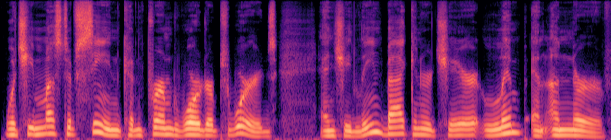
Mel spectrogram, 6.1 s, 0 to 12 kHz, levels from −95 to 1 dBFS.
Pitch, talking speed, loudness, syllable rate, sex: 135 Hz, 175 wpm, -17 LUFS, 4.3 syllables/s, male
